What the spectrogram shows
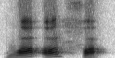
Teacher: दंतोष्ट से नीचे ओठ और ऊपर के दांतों से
